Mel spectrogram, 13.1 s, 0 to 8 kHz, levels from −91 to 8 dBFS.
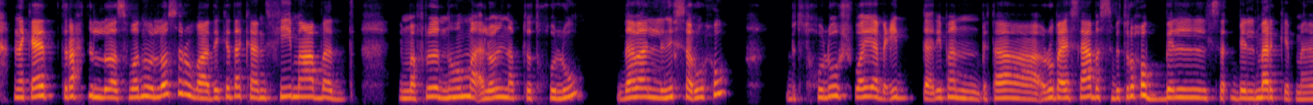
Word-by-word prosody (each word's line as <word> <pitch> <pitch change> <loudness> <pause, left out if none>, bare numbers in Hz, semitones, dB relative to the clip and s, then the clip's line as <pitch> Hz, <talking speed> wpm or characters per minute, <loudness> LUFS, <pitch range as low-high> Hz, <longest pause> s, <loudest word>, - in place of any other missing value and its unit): أنا 235 - +3
كانت 270 +2 +5
رُحت 265 +1 0
ال 240 -4 +2
أسوان 235 +3 0
والأقصر، 295 +6 +1
وبعد 220 -6 +1
كده 250 +4 -1
كان 235 -4 -2
في 255 +5 -3
معبد 230 -7 +1 0.5
المفروض 205 +5 -1
إن 225 -4 +1
هُم 250 +2 +2
قالوا 215 -1 +1
لنا 240 -2 +1
بتدخلوه، 215 - -4 0.3
ده 220 +4 +1
بقى 250 0 +5
اللي 230 -2 0
نفسي 250 -1 -1
أروحه، 245 - -2 0.5
بتدخلوه 225 +7 -4
شوية 255 -1 0
بعيد 220 +2 -3
تقريبًا 210 0 -2
بتاع 205 -2 -1
رُبع 225 -1 +3
ساعة 240 +4 +3
بس 240 -3 -2
بتروحوا 265 +7 +1
بالس 225 +2 -2
بالمركب، 215 -1 0
ما 185 +1 -6
230 Hz, 155 wpm, -23 LUFS, 215-250 Hz, 0.5 s, كانت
